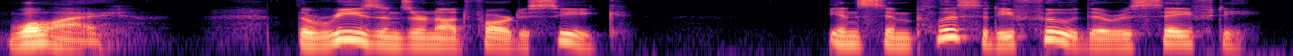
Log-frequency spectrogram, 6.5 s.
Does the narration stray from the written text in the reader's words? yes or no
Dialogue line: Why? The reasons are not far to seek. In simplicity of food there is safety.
yes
